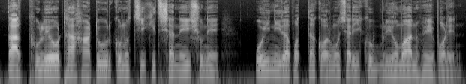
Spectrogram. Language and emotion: Bengali, sad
